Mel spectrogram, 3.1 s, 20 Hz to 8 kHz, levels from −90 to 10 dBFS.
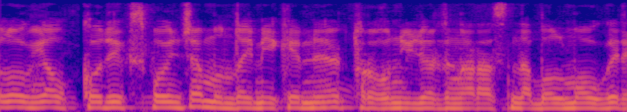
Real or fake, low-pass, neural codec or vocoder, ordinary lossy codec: real; 7.2 kHz; none; none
